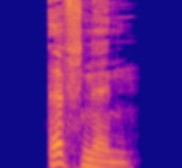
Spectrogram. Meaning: 1. to open (to make something accessible or allow for passage by moving from a shut position) 2. to open (to make accessible to customers or clients)
- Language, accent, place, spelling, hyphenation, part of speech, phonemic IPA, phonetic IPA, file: German, Germany, Berlin, öffnen, öff‧nen, verb, /ˈœfnən/, [ˈʔœf.nən], De-öffnen2.ogg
